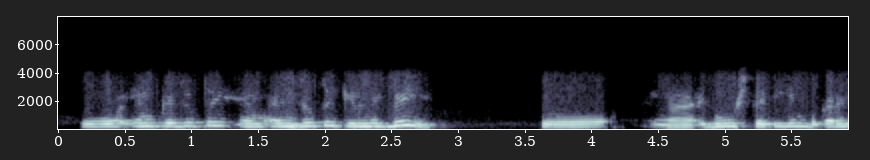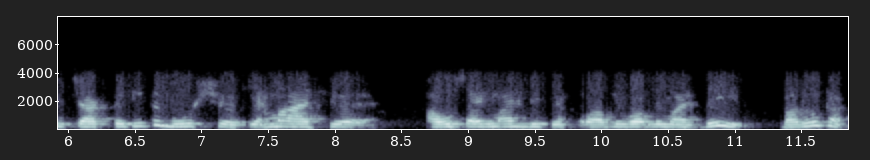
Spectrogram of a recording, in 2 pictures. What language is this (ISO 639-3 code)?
kas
